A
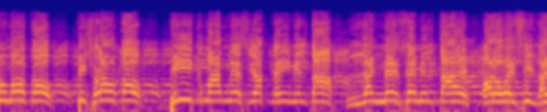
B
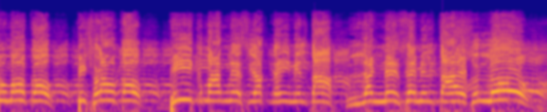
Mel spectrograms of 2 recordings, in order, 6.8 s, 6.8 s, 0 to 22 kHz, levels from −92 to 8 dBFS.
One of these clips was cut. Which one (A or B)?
B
